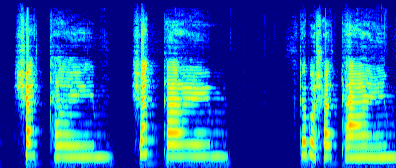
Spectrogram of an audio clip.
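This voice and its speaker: This is a put-on character voice, high in pitch, with a German accent. It moves at a very slow pace with monotone, flat intonation. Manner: mumbled from across the room.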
